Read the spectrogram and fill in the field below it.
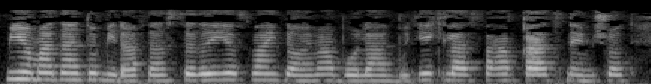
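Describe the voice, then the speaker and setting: Woman reading a novel, flat-toned. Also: fairly high pitch, highs cut off. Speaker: audiobook reader. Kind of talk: novel narration.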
